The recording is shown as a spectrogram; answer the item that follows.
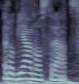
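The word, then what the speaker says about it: Robianostraat: 20 minuten verlies je ook op de A12 tussen E19 en de Robiano-straat. Zeg ik dat goed? – Ja, Robiano-straat.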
